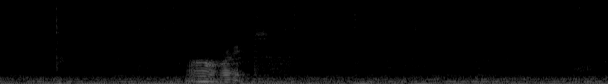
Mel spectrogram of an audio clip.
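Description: Scattered clicks of typing on a computer keyboard. A person makes a short vocal sound about two seconds in.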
